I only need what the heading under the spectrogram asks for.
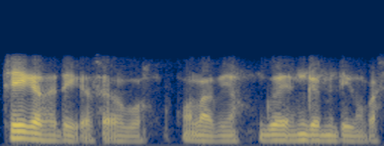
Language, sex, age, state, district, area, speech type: Assamese, male, 30-45, Assam, Jorhat, rural, conversation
